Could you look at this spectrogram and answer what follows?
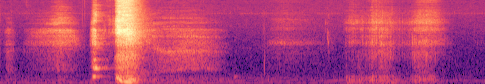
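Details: Right after about three hours of crying: an indrawn breath and brief catch, then one forceful, wet sneeze, followed by two soft sniffs over a faint hum; sneezing.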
